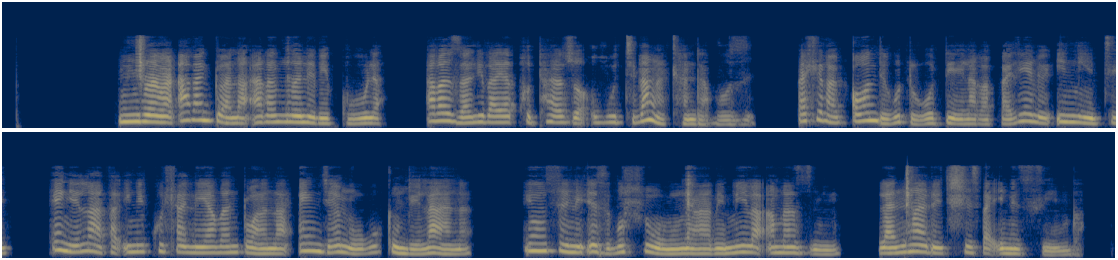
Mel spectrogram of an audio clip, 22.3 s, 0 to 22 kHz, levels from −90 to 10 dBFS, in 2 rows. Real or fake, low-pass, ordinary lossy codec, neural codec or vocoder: fake; 7.2 kHz; AAC, 32 kbps; codec, 16 kHz, 1 kbps, FunCodec, trained on Chinese and English, 50 frames a second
